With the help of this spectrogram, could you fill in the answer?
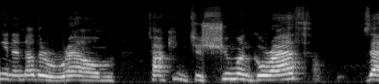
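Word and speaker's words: Shuma-Gorath: strange was standing in another realm talking to schumann gorath is that how you pronounce the name of yeah nailed it for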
